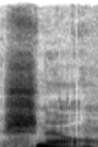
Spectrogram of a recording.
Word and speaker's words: Chenal: On another linebacker we want to bring up, Leo Chenal. Leo Chenal took a massive, massive rise up PFF's draft board. It's pronounced Schnell.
